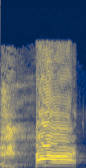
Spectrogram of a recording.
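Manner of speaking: loud squealing laugh; shrieking laugh. Real, not acted. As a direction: burst into a screaming laugh.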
